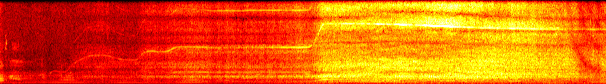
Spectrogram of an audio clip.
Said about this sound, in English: All right, I'm taking off.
